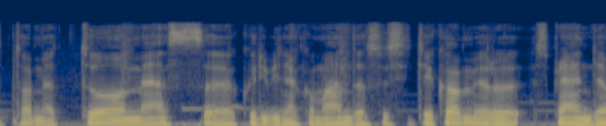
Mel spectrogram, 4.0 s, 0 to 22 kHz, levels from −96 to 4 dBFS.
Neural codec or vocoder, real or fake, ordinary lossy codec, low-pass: none; real; Opus, 64 kbps; 9.9 kHz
